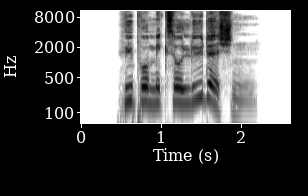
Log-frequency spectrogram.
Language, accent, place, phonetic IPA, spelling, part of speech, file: German, Germany, Berlin, [ˈhyːpoːˌmɪksoːˌlyːdɪʃn̩], hypomixolydischen, adjective, De-hypomixolydischen.ogg
- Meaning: inflection of hypomixolydisch: 1. strong genitive masculine/neuter singular 2. weak/mixed genitive/dative all-gender singular 3. strong/weak/mixed accusative masculine singular 4. strong dative plural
